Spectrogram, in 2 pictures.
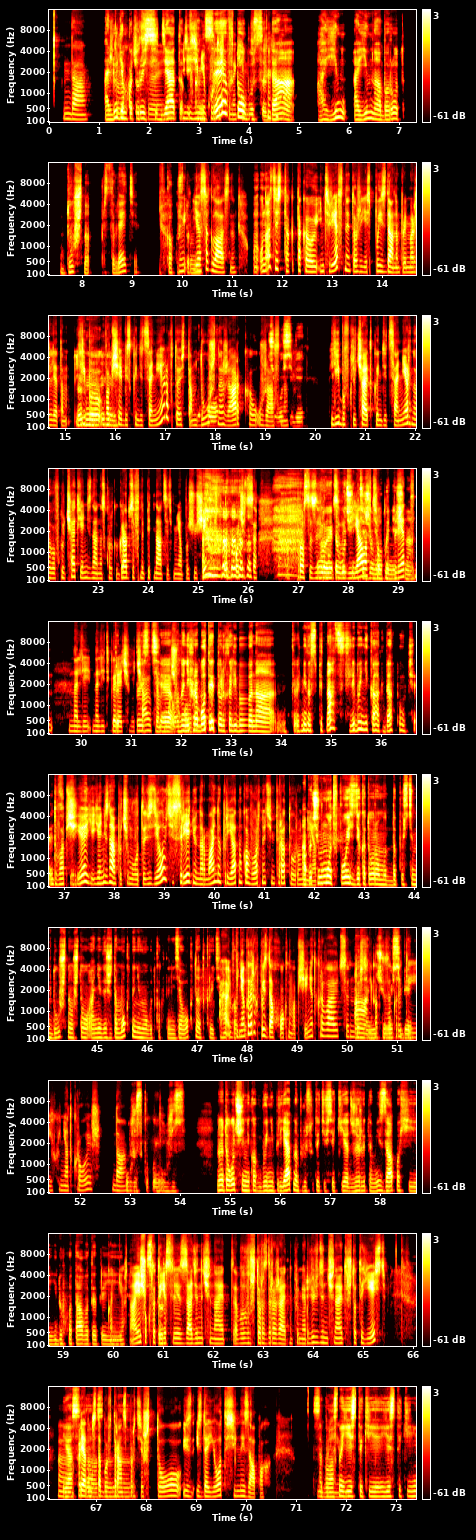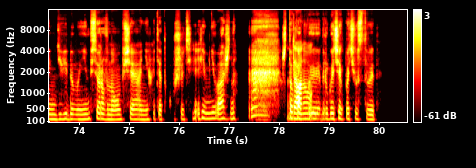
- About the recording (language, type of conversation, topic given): Russian, unstructured, Что вас выводит из себя в общественном транспорте?
- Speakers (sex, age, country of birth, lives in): female, 40-44, Russia, Italy; female, 40-44, Russia, United States
- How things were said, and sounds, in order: tapping; chuckle; laugh; other background noise; chuckle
